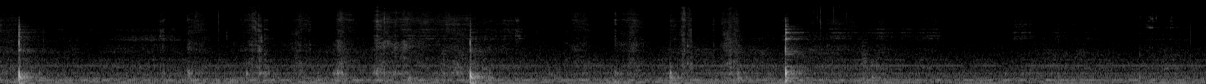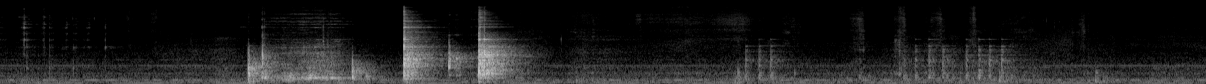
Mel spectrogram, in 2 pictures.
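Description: Wooden spoon stirring stiff shortbread dough in a stainless steel mixing bowl, scraping and knocking now and then against the metal side. About two-thirds of the way through, a louder stretch of scraping and clatter with two sharp knocks as more flour is tipped in from a ceramic plate, then softer scraping.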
